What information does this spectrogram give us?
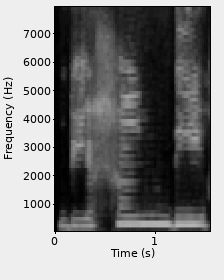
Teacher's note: मीम पे आपका नाक़िस गुन्ना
